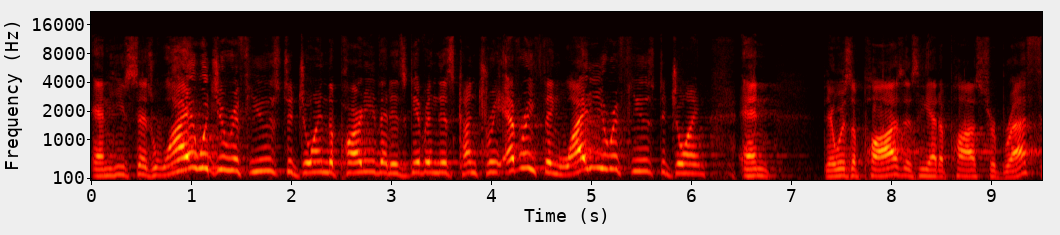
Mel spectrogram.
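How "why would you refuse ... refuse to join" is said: aggravated, angry, raised voice, very high. Retelling a man questioning the speaker's grandmother, retelling a man raising his voice. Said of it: "he started raising his voice".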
